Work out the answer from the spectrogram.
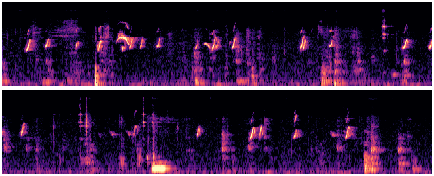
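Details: Day-old lavender Ameraucana chicks keep up a rapid chatter of short, high, bright peeps, nearly continuous, with occasional soft knocks and scraping.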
